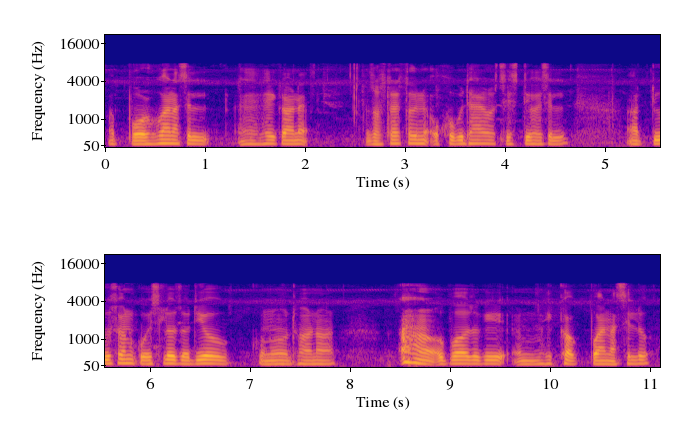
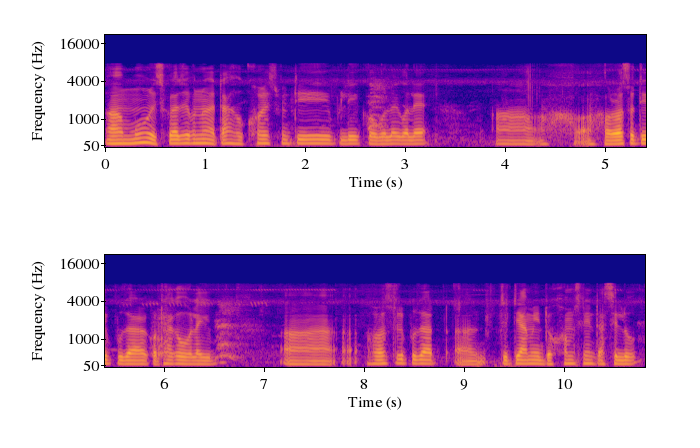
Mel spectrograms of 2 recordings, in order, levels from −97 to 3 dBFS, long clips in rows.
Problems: none marked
